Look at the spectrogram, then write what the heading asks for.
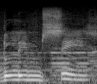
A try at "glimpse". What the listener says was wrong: S-E tak perlu sebut. Kita cuma glimpse.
